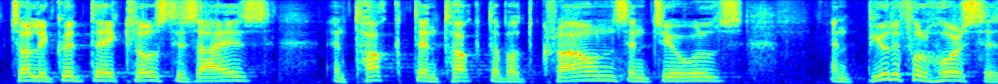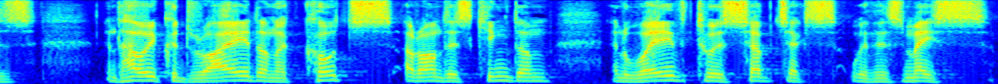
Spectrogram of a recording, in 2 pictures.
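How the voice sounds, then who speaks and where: Man, storyteller, children's story read aloud, gentle telling, middle pitch. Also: unhurried. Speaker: storyteller reading a children's book.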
